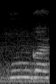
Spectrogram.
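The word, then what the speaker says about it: Hunger: और हुंगर, हंगरी को हुंगर कहते हैं। हम स्पेलिंग में तो हंगर लिखते हैं, जैसे हंगर लिखते हैं वैसे, बट उसकी प्रोनाउंसिएशन हुंगर होती है।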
